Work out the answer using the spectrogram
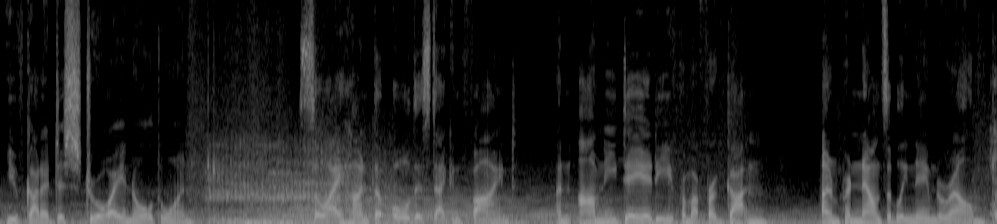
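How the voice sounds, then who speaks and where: A battle-hardened American commander in a video game. Her voice is low and slow, dry and resolute. Music swells behind her. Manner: dry, resolute, plain-spoken. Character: tough middle-aged female soldier, wry protective commander. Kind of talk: scripted video game ending monologue. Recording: music under the voice.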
